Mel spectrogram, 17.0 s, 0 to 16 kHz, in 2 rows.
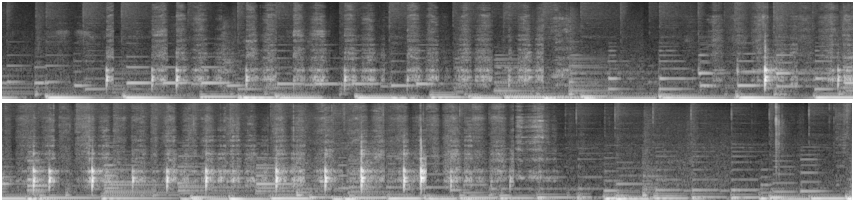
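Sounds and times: background music: 0:00.0 - 0:17.0
knife slicing on wooden board: 0:01.1 - 0:05.8, 0:07.0 - 0:14.1.

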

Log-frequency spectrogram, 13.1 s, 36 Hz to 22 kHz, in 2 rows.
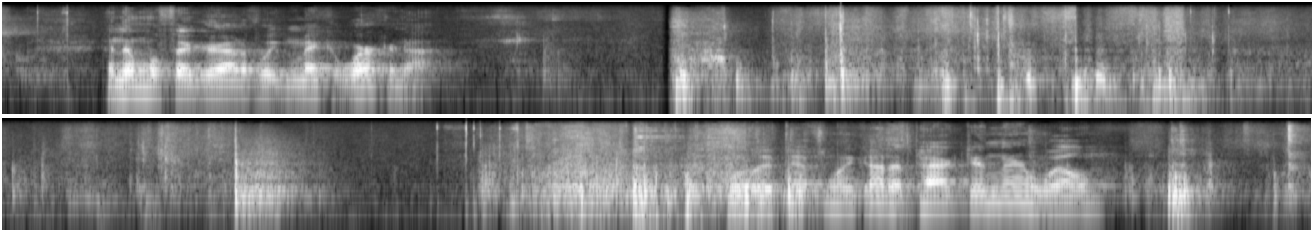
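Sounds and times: cardboard scraping and rustling: 0:03.3 - 0:08.1, 0:09.0 - 0:11.2.

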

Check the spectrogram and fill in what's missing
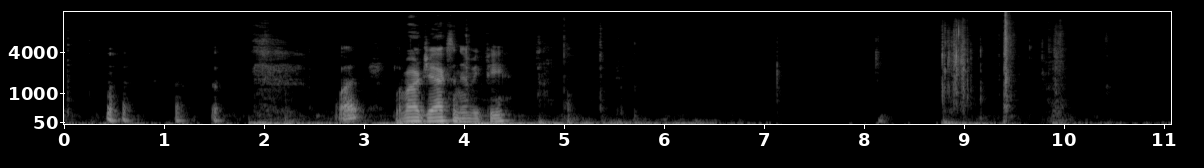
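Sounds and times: cards rustling: 0:08.8 - 0:10.1.

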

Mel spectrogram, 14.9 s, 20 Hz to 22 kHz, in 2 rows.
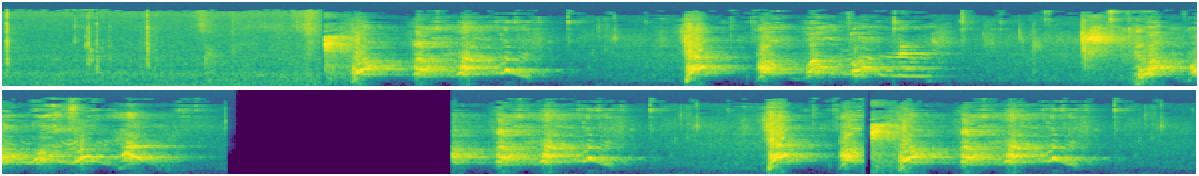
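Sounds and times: dog barking: 0:02.1 - 0:03.5, 0:04.3 - 0:06.0, 0:07.1 - 0:08.8, 0:10.3 - 0:11.5, 0:12.2 - 0:14.4.

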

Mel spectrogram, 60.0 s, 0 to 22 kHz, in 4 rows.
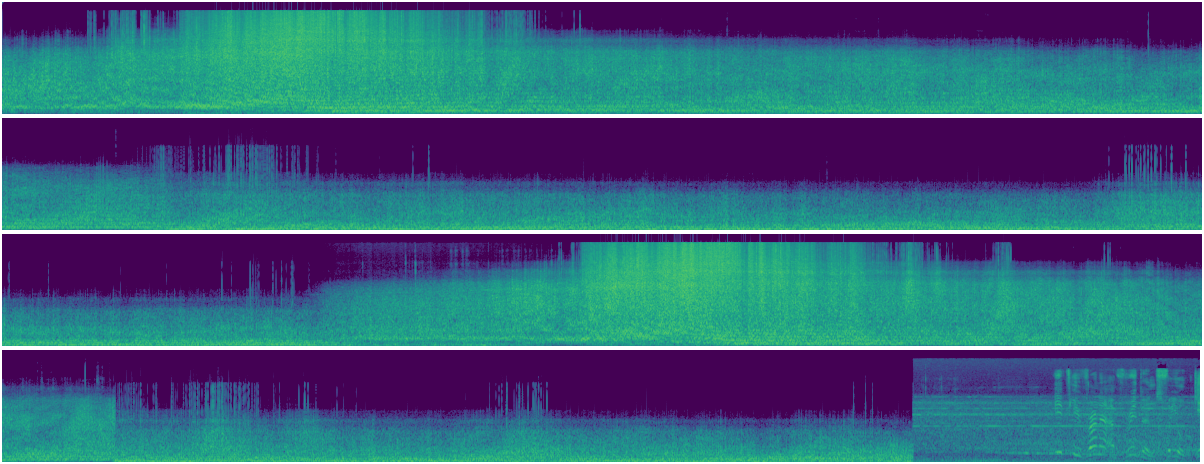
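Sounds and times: jet engine passing overhead: 0:00.0 - 0:32.6, 0:33.6 - 0:46.4, 0:56.4 - 0:59.9
deep low rumble: 0:09.6 - 0:36.5.

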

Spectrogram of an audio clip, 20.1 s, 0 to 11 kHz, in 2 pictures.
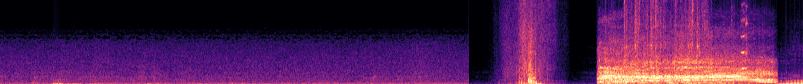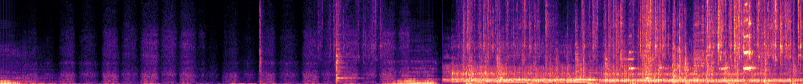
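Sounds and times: person screaming: 0:07.5 - 0:09.8, 0:15.6 - 0:20.0.

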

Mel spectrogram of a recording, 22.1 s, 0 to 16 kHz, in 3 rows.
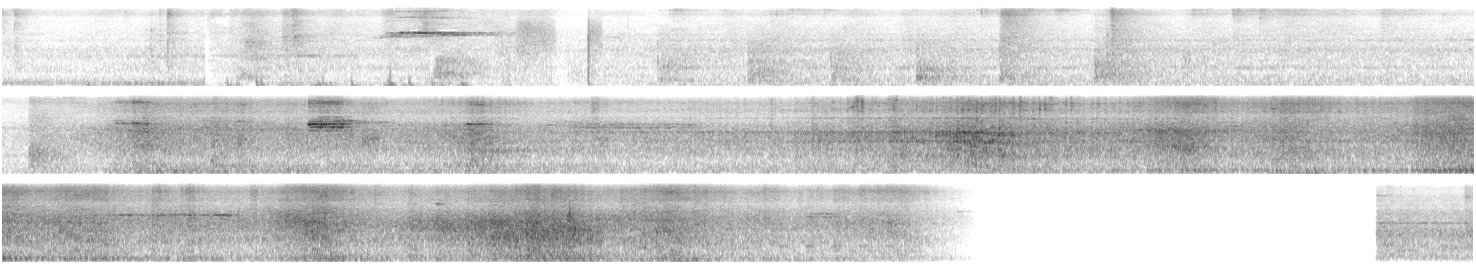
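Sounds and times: cars passing: 0:07.5 - 0:19.5
motorbikes passing: 0:07.7 - 0:19.4.

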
